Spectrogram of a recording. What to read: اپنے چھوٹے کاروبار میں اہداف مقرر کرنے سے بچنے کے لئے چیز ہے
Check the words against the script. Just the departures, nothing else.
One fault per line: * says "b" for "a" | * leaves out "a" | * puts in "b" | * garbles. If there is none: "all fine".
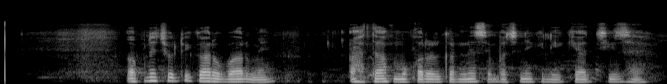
* puts in "کیا"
